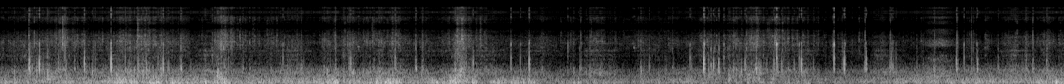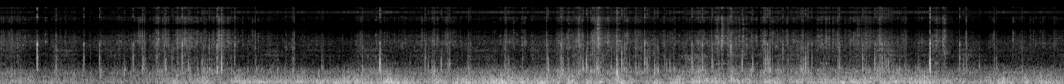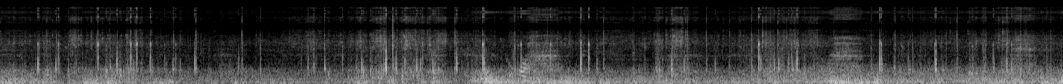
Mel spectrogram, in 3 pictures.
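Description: Downhill mountain bike descending a rough dry dirt trail: tyres rumbling over dirt, roots and rocks, with constant rattling and knocking from the bike over the bumps and a heavy low rush of air on the camera microphone.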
